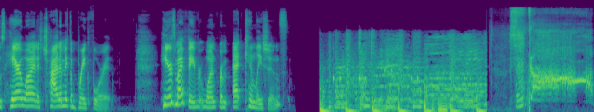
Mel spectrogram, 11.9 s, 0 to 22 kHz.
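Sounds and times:
speech: 0.0s - 5.8s, 10.2s - 10.8s
upbeat music with a pounding beat: 6.4s - 9.8s
person letting out a loud drawn-out primal scream: 10.3s - 11.8s.

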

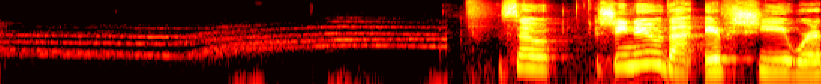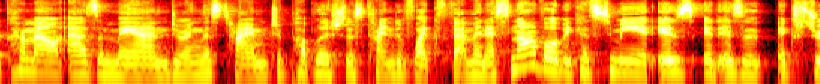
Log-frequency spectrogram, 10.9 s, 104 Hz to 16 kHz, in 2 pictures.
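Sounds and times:
siren wailing: 0.0s - 3.0s
speech: 3.1s - 10.9s.

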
